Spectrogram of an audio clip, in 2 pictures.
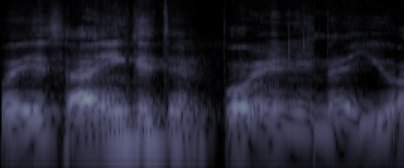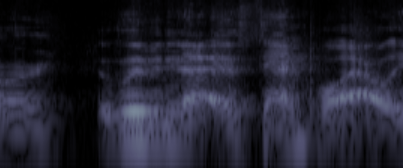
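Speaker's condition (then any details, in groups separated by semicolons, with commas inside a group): Cerebral palsy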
